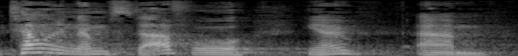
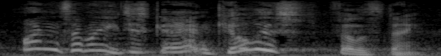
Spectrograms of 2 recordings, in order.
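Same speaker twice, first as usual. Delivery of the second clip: high and fast, blurting it out; an innocent boy who doesn't see the problem; eager naive teen; 13 semitones higher, 6 dB quieter, faster than usual. Retold or imitated. Teen David asking the soldiers why nobody fights.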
